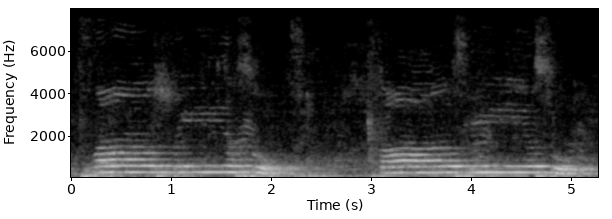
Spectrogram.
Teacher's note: So termasuk huruf yang keluar dari lidah. Cara membacanya dengan mengangkat pangkal lidah, karena so memiliki sifat tebal.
